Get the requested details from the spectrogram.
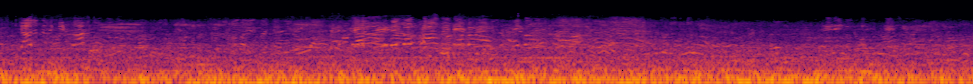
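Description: A crowd of young men and women chatters and calls out nearby outdoors.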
